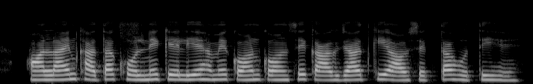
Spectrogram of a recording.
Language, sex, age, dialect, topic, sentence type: Hindi, female, 18-24, Kanauji Braj Bhasha, banking, question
